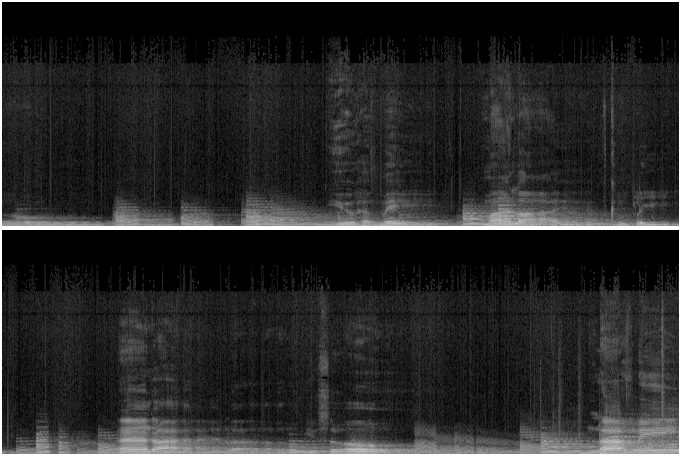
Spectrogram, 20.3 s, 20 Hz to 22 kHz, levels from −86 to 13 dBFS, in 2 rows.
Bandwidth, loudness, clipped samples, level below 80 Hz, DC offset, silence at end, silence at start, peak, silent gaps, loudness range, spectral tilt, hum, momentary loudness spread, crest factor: 17.5 kHz; -21 LUFS; under 0.1%; -40 dBFS; under 0.1%; 0 s; 0 s; 0 dBFS; none; 7 LU; -7 dB/octave; none; 15 LU; 20 dB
